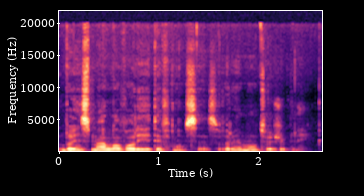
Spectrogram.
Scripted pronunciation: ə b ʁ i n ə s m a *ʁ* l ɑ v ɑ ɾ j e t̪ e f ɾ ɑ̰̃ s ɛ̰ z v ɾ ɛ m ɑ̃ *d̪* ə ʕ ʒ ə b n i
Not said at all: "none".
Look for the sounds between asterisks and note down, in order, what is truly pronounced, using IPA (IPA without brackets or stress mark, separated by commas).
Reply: ʕ, t̪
